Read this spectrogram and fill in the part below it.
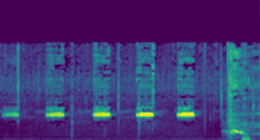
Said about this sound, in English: Wee, wee. That's not a cricket sound. It's close enough. Yeah, that or like chirp, a little squeak toy. Chirp, chirp, chirp. Cricket sounds.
